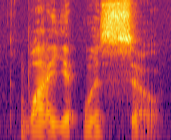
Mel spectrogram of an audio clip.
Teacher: So here we have a glottal stop for the T in it.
